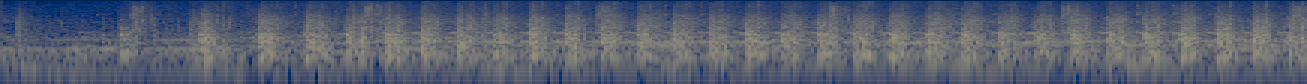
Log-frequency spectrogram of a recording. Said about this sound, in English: press the button so you guys can see it stitch out the feet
